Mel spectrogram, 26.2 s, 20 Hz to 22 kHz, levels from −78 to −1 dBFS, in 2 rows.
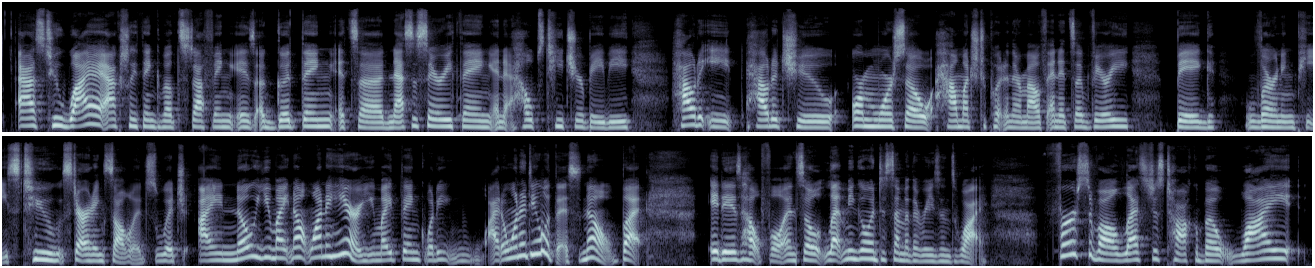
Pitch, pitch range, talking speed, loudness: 200 Hz, 180-225 Hz, 215 wpm, -19 LUFS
